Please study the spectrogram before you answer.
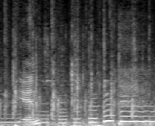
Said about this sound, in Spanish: Aplausos.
